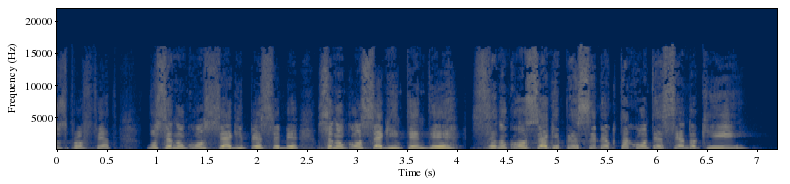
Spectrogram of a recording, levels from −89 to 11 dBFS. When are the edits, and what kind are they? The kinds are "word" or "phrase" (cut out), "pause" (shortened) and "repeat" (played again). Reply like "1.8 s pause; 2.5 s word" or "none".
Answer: 4.1 s pause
